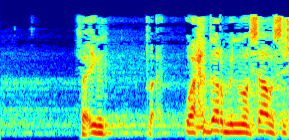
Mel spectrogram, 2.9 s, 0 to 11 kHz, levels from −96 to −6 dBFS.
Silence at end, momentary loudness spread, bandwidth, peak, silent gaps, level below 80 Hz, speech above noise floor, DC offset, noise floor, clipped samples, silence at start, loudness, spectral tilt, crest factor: 0 s; 16 LU; 8 kHz; -2 dBFS; none; -66 dBFS; 30 dB; under 0.1%; -48 dBFS; under 0.1%; 0.75 s; -18 LUFS; -3.5 dB/octave; 18 dB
